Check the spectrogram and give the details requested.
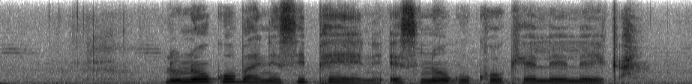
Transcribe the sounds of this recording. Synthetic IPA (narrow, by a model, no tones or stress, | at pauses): lunok̬ʼuɓanesipʰɛnɛʔesinok̬ʼukʰɔkʰɛlɛlɛːk̬ʼḁ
